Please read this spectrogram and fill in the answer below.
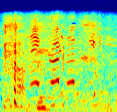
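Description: Children's voices and chatter in a crowd, with high, wavering calls a little after the start.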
